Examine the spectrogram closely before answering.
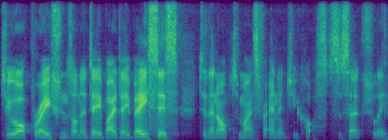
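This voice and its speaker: Recorded very cleanly against a silent background, a man speaks in a bright, sharp tone. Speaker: company founder and CEO. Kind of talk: conference talk. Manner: fast; hesitant, many fillers.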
